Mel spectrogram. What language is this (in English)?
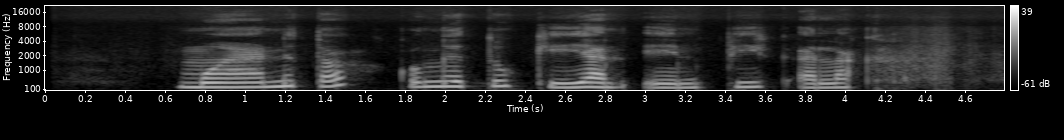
Kalenjin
